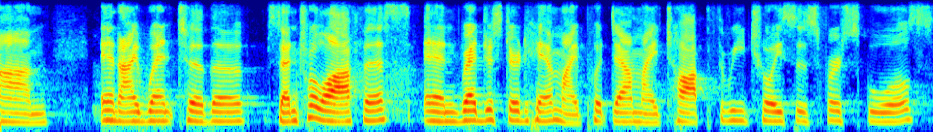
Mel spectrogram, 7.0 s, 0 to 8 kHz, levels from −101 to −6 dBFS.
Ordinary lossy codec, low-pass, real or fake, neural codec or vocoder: Opus, 32 kbps; 7.2 kHz; real; none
